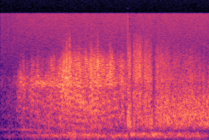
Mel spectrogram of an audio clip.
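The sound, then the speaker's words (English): Missile-landing sound effect taken from a sound effects CD and edited into a quiet song: a deep, roaring explosion rumble swells up within the first half-second and holds loud and heavy to the end. “edited in, from a sound effects CD, the sound of a missile landing, right in the middle of the quiet song.”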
